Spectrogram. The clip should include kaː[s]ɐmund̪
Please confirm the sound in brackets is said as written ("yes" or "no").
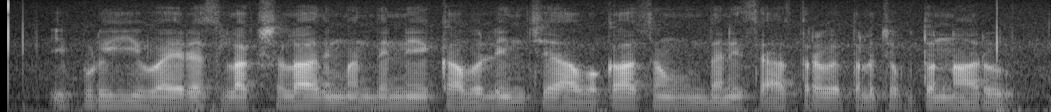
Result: no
